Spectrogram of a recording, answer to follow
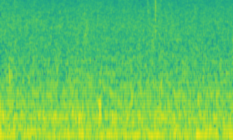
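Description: A pontoon boat's motor running steadily underway, a low even drone.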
